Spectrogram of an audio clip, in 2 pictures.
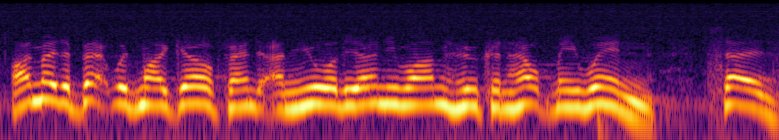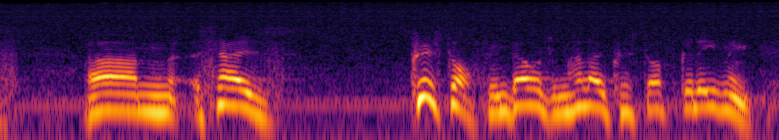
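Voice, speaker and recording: A man's voice: sits high, a little fast, narrow, tinny audio, slight background noise. A man hosting a live television music show from a studio, reading viewer messages in a jokey, teasing, playful way.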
